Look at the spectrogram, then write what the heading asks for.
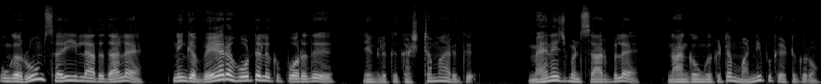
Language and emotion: Tamil, sad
